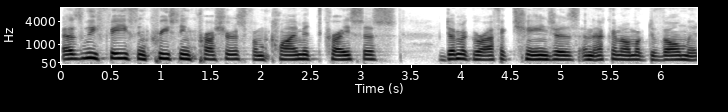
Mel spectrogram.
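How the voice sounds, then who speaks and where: The voice has a dark, mellow tone and fairly even intonation, moving at a moderate pace over a quiet background. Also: woman. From Ontario, Canada (Garden River First Nation). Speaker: commissioner and academic, plenary speaker. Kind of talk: conference plenary talk. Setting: conference stage with audience.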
